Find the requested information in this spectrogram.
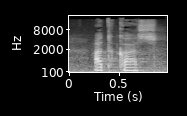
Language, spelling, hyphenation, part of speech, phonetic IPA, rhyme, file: Belarusian, адказ, ад‧каз, noun, [atˈkas], -as, Be-адказ.ogg
- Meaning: 1. answer, response, reply 2. responsibility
